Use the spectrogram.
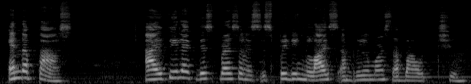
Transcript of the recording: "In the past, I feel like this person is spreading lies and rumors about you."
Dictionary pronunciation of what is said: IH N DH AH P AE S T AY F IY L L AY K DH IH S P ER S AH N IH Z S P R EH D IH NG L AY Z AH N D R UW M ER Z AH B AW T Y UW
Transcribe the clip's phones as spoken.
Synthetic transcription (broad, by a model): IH N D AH P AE S T AY F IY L L AY K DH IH S P ER S AH N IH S S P R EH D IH NG L AY S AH N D R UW M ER S AH B AW T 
